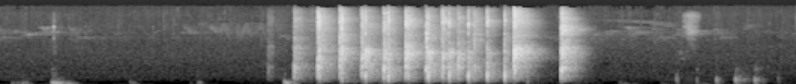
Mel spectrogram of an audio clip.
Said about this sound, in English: That was wimpy cheering. Guess the speech wasn't as great.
